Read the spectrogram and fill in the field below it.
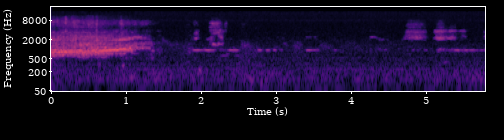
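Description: A malfunctioning car skids out of control with a loud, harsh tire screech for about a second, then fades into faint, scattered squeaks and chirps over a low rumbling background.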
